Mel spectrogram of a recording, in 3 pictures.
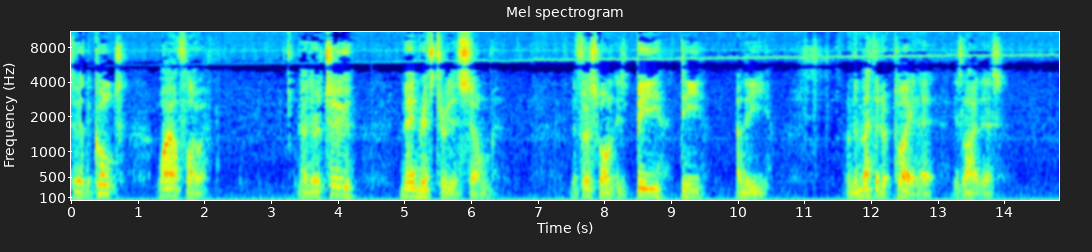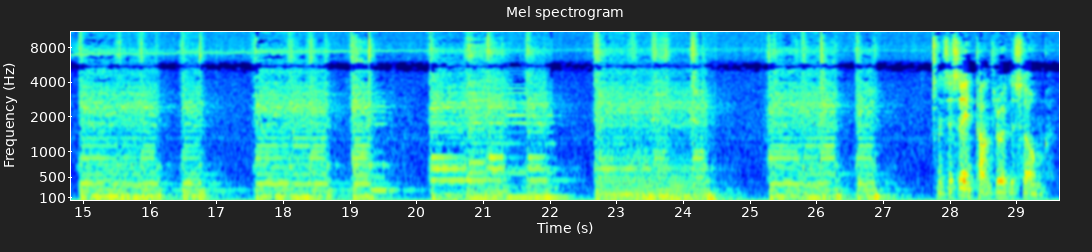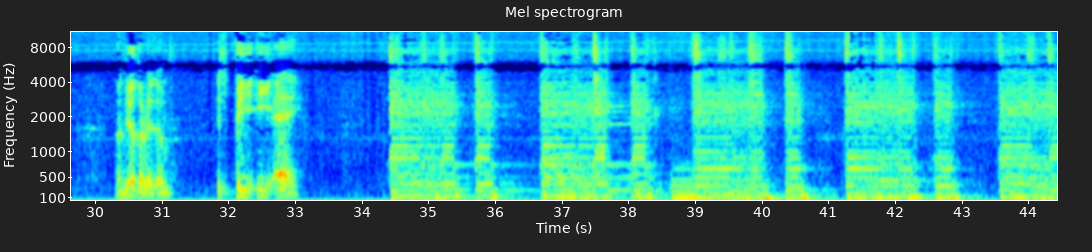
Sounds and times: Speech: 0:00.0 - 0:02.2, 0:03.3 - 0:04.3, 0:05.0 - 0:06.4, 0:07.5 - 0:10.5, 0:11.6 - 0:14.0, 0:27.8 - 0:29.6, 0:30.3 - 0:33.2
Strum: 0:03.3 - 0:27.8, 0:34.3 - 0:44.4
Electric guitar: 0:14.9 - 0:27.8, 0:34.4 - 0:44.4.

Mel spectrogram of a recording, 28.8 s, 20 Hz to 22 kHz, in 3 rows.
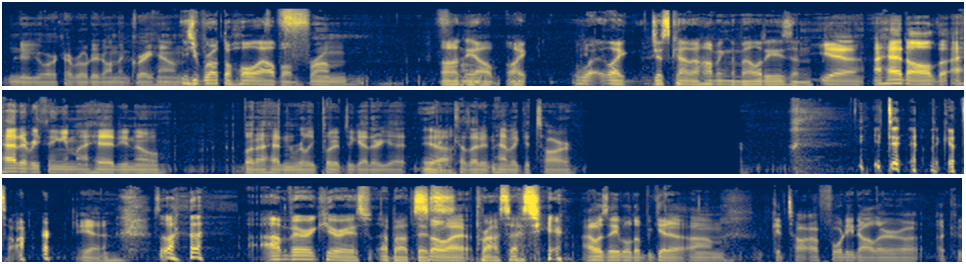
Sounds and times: Speech: 0:00.0 - 0:11.3, 0:12.0 - 0:15.4, 0:18.2 - 0:21.0, 0:21.7 - 0:28.8.

